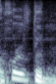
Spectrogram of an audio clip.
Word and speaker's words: Khaldun: Ibnu Khaldun mukadimah lah beliau bacanya Ibnu Khdun bukan Khun ya.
